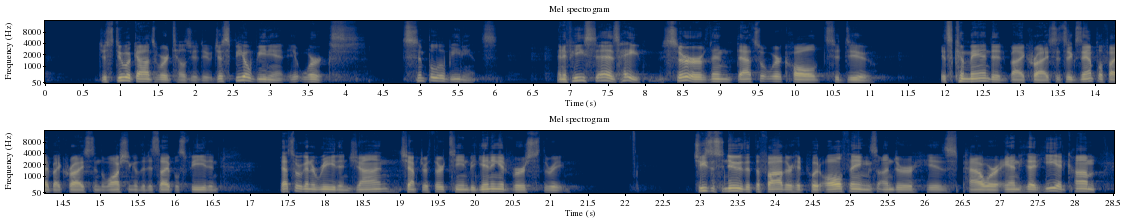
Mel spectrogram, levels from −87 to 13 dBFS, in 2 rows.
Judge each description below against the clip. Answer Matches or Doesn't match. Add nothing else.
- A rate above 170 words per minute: Doesn't match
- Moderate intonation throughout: Matches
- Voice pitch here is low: Matches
